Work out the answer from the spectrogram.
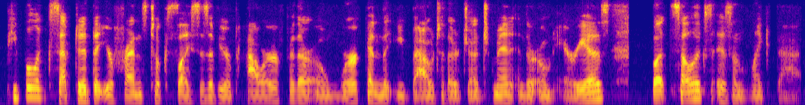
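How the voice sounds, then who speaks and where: A storyteller reading fiction aloud in an expressive narrating style. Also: medium pitch, moderate pace, no room sound, poor audio.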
